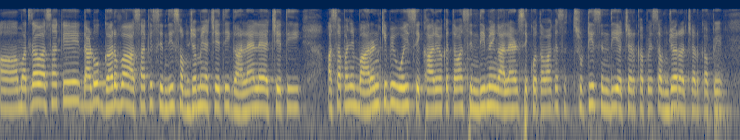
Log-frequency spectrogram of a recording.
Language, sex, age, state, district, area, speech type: Sindhi, female, 30-45, Maharashtra, Mumbai Suburban, urban, spontaneous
